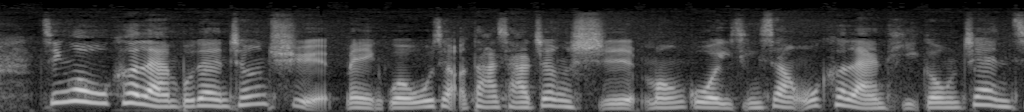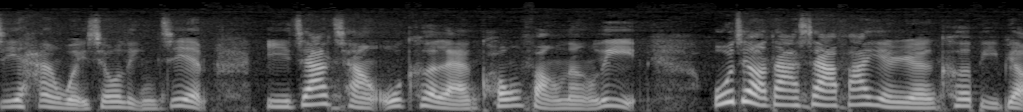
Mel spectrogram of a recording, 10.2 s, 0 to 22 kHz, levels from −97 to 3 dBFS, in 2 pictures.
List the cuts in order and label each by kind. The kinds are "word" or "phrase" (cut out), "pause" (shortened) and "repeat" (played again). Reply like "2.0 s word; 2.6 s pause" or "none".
none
